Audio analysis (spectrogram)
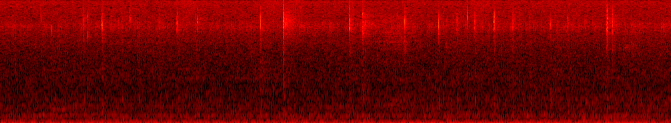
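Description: Light typing on a computer keyboard while filling in a form: scattered soft key clicks sit faintly over a steady low background hum throughout.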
